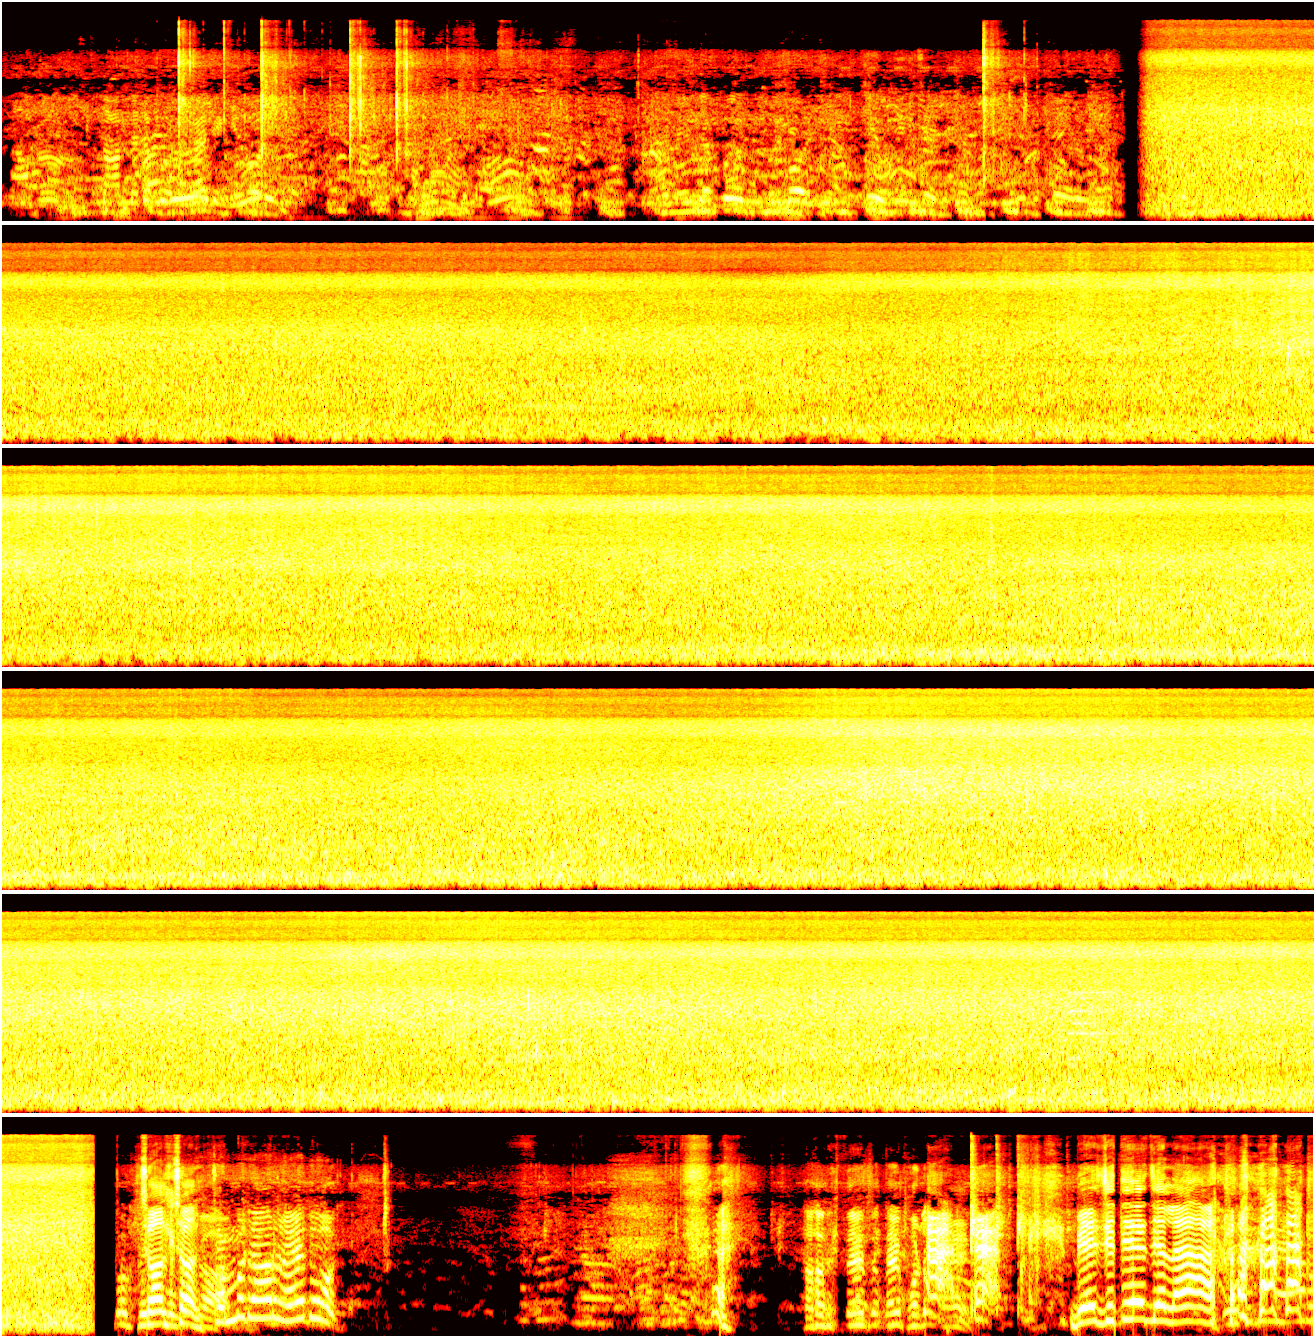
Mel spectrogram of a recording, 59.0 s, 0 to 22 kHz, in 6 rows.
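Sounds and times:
water pouring into pool: 8.6s - 49.9s.

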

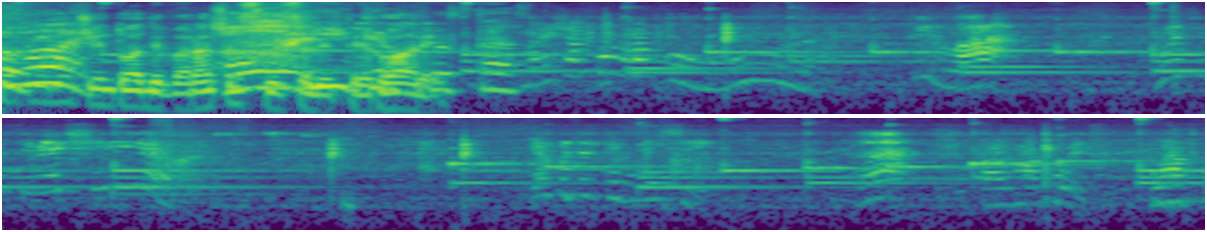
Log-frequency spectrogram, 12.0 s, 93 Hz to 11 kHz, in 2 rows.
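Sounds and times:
person speaking: 0.0s - 5.0s
eerie chime-like synth music: 0.0s - 12.0s.

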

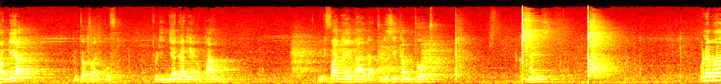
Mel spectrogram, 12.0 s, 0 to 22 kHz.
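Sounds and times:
sharp knocks in reverberant hall: 4.8s - 8.0s, 8.6s - 10.5s.

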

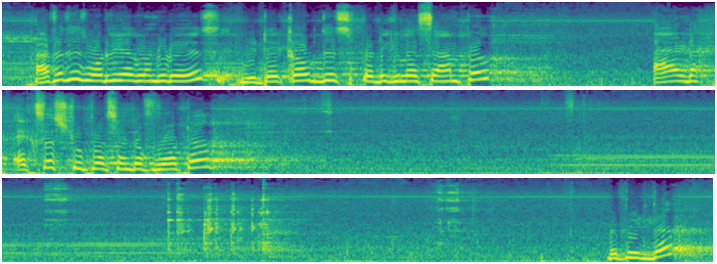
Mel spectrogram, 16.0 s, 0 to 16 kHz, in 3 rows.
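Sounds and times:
room noise: 0.0s - 16.0s.

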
